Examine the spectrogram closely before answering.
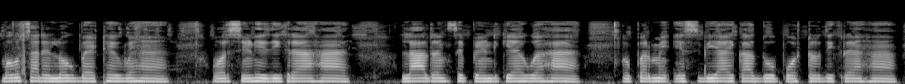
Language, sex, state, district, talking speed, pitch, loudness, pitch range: Hindi, male, Jharkhand, Palamu, 180 wpm, 140 Hz, -16 LUFS, 140-145 Hz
